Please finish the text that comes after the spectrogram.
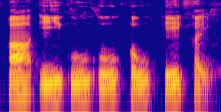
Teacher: दीर्घ जिनको बोलने में ह्रस्व से दुगुना समय लगे, यानी 2 मात्रिक होते हैं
